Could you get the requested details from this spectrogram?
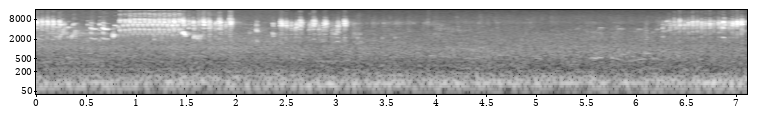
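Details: Marsh wren: a loud, dry rattling trill at the start, a shorter burst in the middle and another trill at the end, all high-pitched and mechanical, over a low background hum.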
